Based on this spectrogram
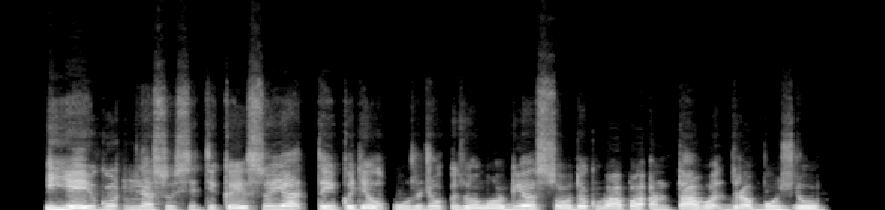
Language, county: Lithuanian, Panevėžys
